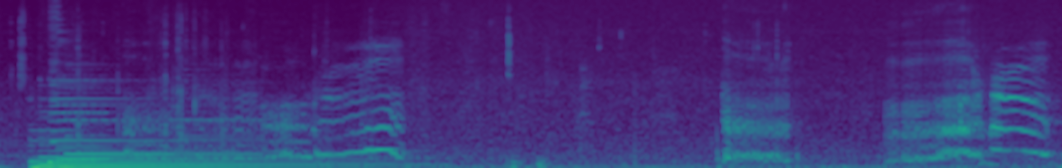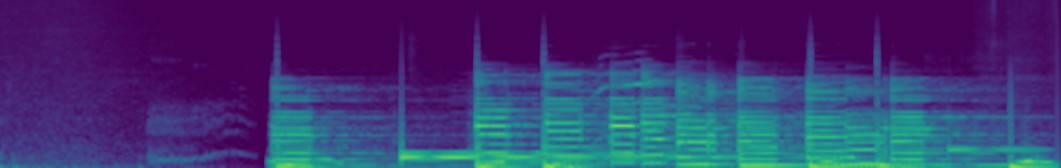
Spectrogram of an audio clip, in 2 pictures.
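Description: A cat gives several drawn-out, wavering meows over a low, steady rumble like purring, then a louder burst of sustained tonal yowling fills the last seconds. No one speaks.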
